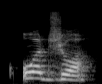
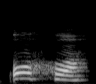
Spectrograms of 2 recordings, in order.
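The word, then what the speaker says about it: ojo: Це не G, це не англійська, це літерка хота. І я зараз повернуся, щоб ми от пригадали собі літерку хоту. Літерка хота завжди читається. Як глухий Х. Як глухий Х. Повертаємося, читаємо, як буде око. Охо. Охо, сі, охо, око.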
